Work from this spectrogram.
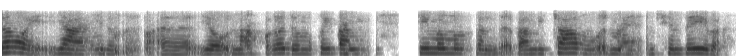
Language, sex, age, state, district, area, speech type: Manipuri, female, 18-30, Manipur, Kangpokpi, urban, conversation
